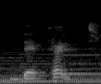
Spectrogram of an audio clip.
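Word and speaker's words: détente: டெட்டன்ட் அப்படின்னு எழுதியிருக்காங்க. இது பிரெஞ்சு டெரிவேஷன், அதனால டெட்டன்ட் அப்படின்னு உச்சரிக்க வேண்டும்.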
